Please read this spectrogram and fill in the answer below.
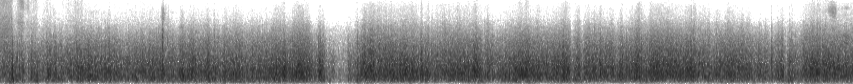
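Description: Strong snowstorm wind buffeting the microphone: a loud, gusting rush of noise that drops away briefly about three seconds in.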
